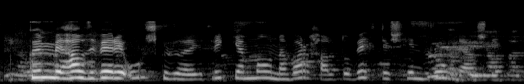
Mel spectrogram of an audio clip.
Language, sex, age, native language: Icelandic, male, 18-19, Icelandic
